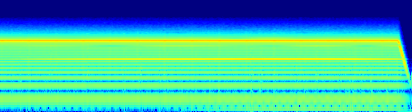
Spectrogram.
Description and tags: Multisamples created with subsynth using square and triangle waveform.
